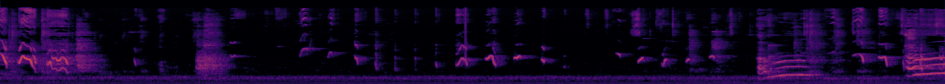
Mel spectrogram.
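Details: Pinscher named Teco crying loudly while given flea medicine indoors: high, bending whimpers and yelps open the clip, faint short squeaks scattered through the middle, then louder drawn-out wailing cries near the end over a steady low hum.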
